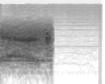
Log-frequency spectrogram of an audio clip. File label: Aviation 121.5 Emergency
